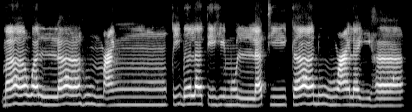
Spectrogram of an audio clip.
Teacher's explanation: Mainnya dinaikkan, diangkat ya, karena di situ istifham ya.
